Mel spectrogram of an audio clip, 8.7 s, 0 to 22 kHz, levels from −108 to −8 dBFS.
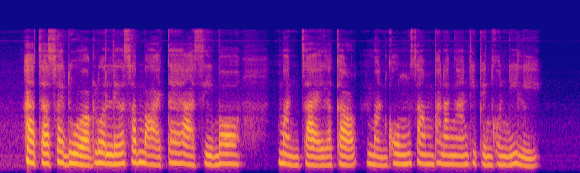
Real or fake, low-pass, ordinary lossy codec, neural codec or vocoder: real; 10.8 kHz; none; none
